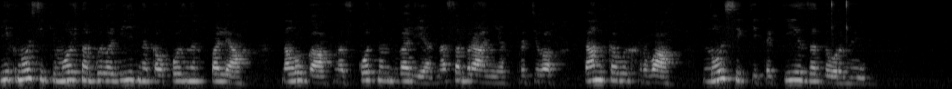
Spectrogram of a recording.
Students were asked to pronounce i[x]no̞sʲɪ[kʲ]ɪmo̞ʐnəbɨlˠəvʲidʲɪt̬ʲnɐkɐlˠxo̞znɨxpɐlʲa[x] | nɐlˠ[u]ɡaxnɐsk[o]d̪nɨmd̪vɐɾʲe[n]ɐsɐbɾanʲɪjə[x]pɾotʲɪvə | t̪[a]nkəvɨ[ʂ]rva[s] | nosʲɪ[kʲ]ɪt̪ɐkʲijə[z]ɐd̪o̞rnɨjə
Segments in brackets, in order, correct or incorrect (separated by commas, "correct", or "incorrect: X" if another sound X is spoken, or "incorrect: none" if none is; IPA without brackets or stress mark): correct, correct, correct, incorrect: ʊ, correct, correct, correct, correct, incorrect: x, incorrect: x, correct, correct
